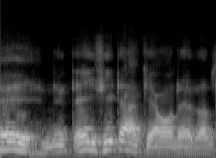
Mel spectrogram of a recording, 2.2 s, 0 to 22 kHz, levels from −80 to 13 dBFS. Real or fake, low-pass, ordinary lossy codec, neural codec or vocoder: fake; 19.8 kHz; none; autoencoder, 48 kHz, 128 numbers a frame, DAC-VAE, trained on Japanese speech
